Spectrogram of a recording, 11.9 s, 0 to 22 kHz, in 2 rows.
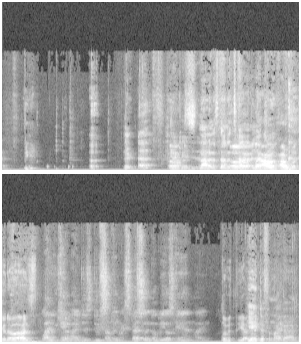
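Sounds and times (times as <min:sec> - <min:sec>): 
speech: 0:00.4 - 0:01.1, 0:01.8 - 0:02.8, 0:03.6 - 0:11.8
loud deliberate throaty burp: 0:01.7 - 0:02.0.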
